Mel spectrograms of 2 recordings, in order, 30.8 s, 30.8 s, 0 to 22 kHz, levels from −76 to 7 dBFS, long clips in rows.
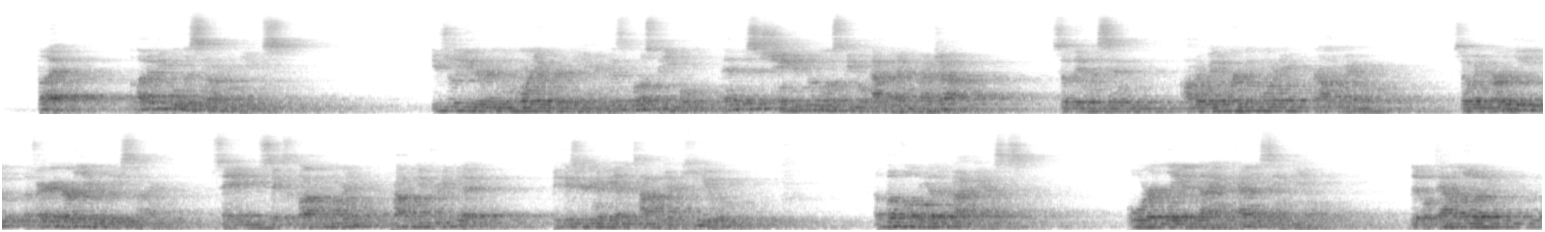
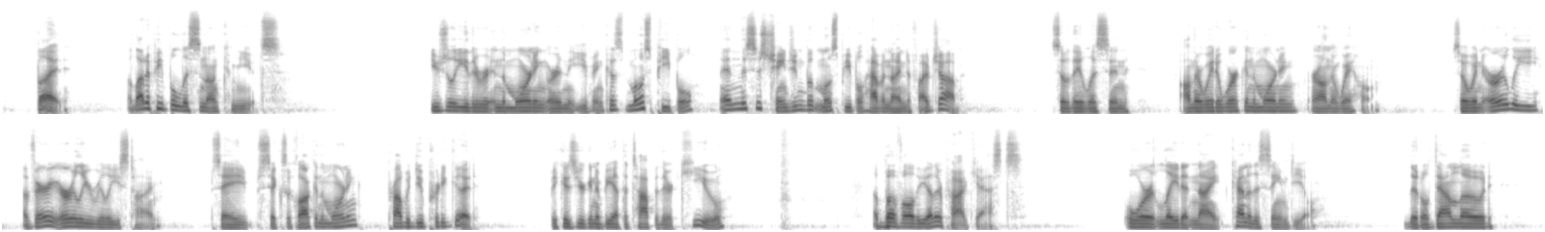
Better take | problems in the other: second | off-mic speech; far // room echo; strong; dies away in 2.2 s

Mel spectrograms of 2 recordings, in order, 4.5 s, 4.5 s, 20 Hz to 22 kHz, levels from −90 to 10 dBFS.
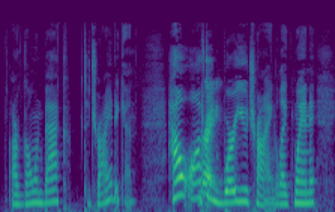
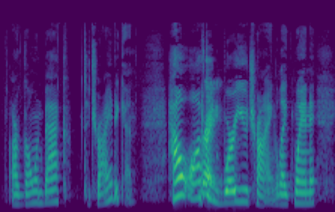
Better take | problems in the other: first | thin; very; fading below 350 Hz

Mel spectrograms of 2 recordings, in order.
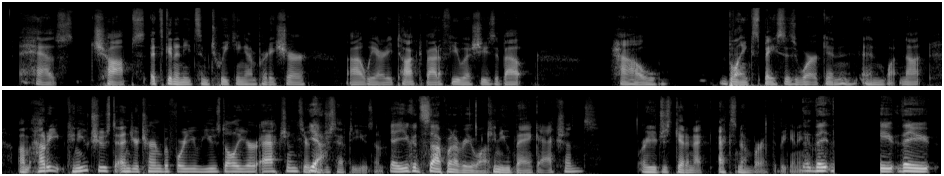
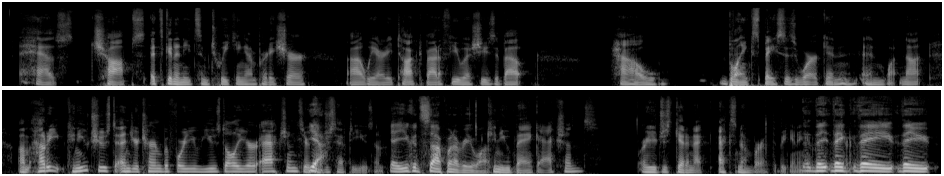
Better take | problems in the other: second | audio cutting out; at 18 s

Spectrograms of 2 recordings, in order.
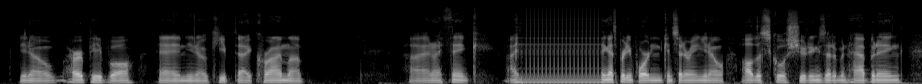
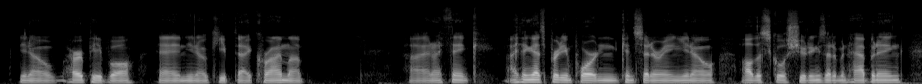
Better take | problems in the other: second | audio freezing; at 5 s for 1 s

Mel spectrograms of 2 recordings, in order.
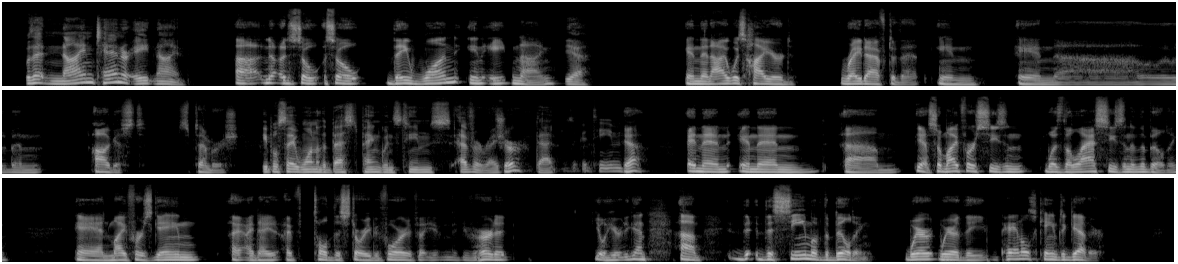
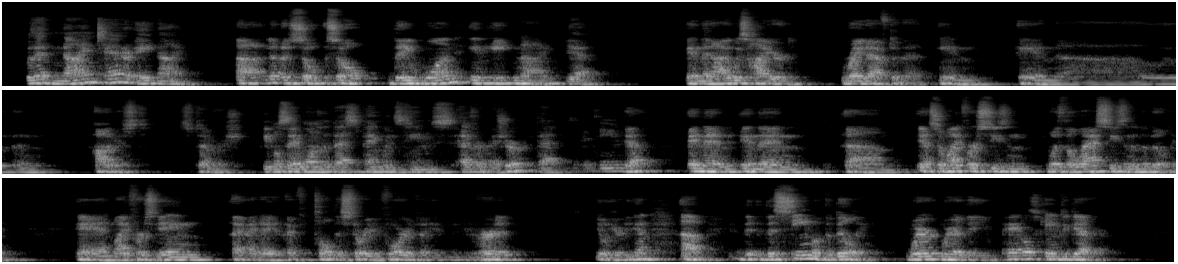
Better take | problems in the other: first | off-mic speech; far // room echo; noticeable; dies away in 0.4 s

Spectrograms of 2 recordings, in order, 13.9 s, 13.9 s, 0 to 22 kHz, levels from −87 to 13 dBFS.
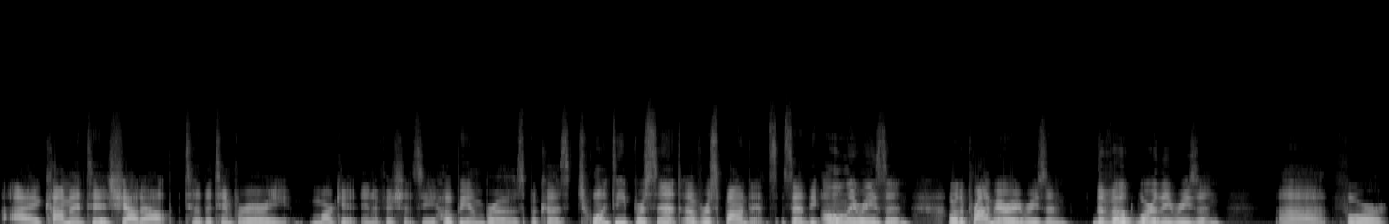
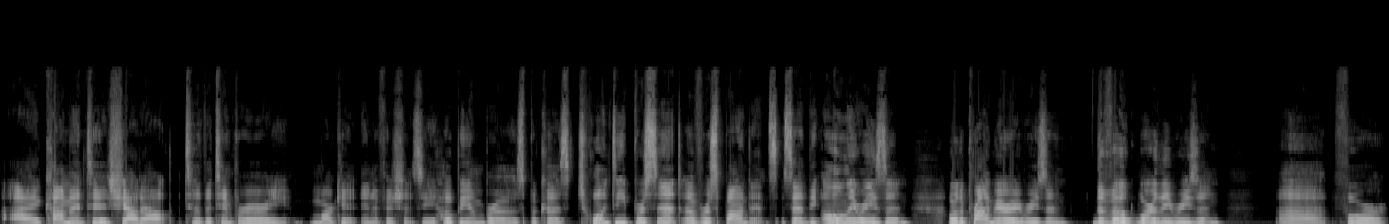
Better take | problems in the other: second | muffled; very; fading above 2 kHz

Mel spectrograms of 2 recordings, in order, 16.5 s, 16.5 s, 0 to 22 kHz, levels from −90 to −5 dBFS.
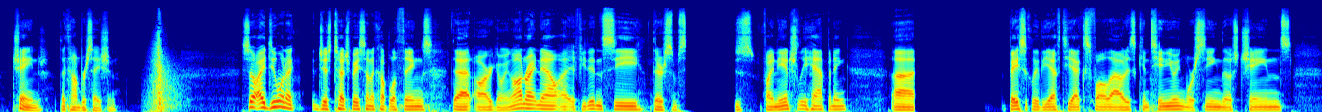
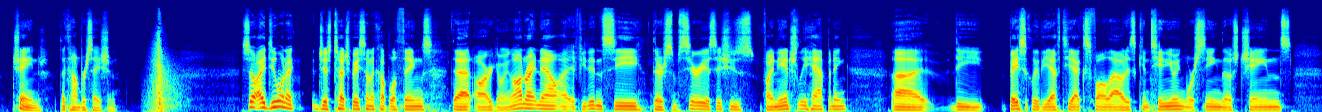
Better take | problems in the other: second | audio cutting out; at 8.5 s for 0.5 s and at 11 s for 1 s

